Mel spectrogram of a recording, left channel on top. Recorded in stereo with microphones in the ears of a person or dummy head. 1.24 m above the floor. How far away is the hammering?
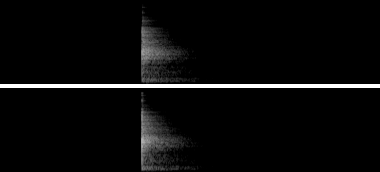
About 0.6 m.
